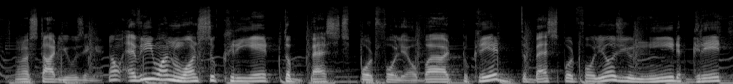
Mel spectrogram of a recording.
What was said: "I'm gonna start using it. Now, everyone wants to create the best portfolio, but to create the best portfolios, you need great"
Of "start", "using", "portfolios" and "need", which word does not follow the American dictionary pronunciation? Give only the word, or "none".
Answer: none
